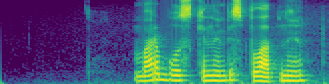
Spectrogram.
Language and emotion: Russian, neutral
